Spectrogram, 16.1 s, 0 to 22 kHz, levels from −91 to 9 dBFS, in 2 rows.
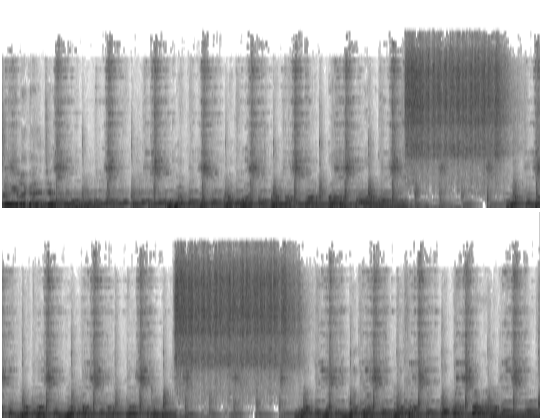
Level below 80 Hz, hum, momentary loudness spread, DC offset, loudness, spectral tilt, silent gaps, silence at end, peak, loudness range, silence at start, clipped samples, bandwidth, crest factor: -58 dBFS; none; 4 LU; under 0.1%; -15 LUFS; -3 dB/octave; none; 0 s; 0 dBFS; 1 LU; 0 s; under 0.1%; 19.5 kHz; 14 dB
